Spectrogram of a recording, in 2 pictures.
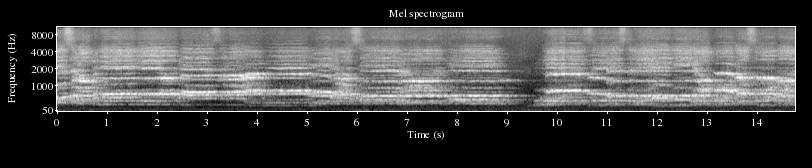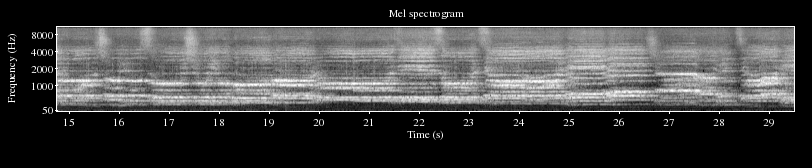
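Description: Children's choir singing, holding long sung notes, with a brief pause about nine seconds in before the next phrase begins.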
